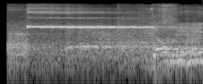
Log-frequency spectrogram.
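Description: Referee's whistle blown once: one steady high note lasting about a second, signalling the start of a wrestling bout. Voices in the hall follow as it stops.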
